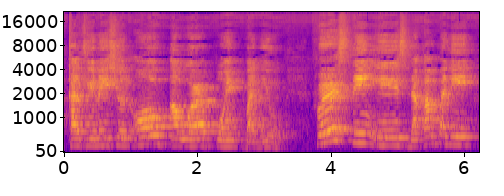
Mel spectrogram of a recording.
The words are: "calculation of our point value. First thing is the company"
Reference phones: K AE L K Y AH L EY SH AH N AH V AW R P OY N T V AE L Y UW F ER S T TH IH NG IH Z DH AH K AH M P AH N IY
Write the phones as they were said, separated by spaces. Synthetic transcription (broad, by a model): K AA L K Y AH L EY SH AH N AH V AW R P OY N T B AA N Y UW F ER S T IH NG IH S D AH K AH M P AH N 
